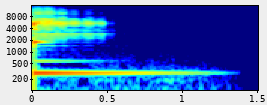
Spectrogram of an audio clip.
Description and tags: SanzAnais 62 D3 bzz
a sanza (or kalimba) multisampled with tiny metallic pieces that produce buzzs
